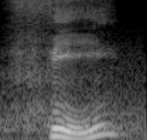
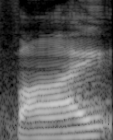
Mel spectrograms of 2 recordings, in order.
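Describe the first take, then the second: First: It is said with the Greek pronunciation. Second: It is said with an informal pronunciation. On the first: The speaker calls it right. "the proper Greek pronunciation of the Greek letter is phi" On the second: The speaker calls it wrong. "pronounced as phi in a sort of like more informal like way. Or incorrect way"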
